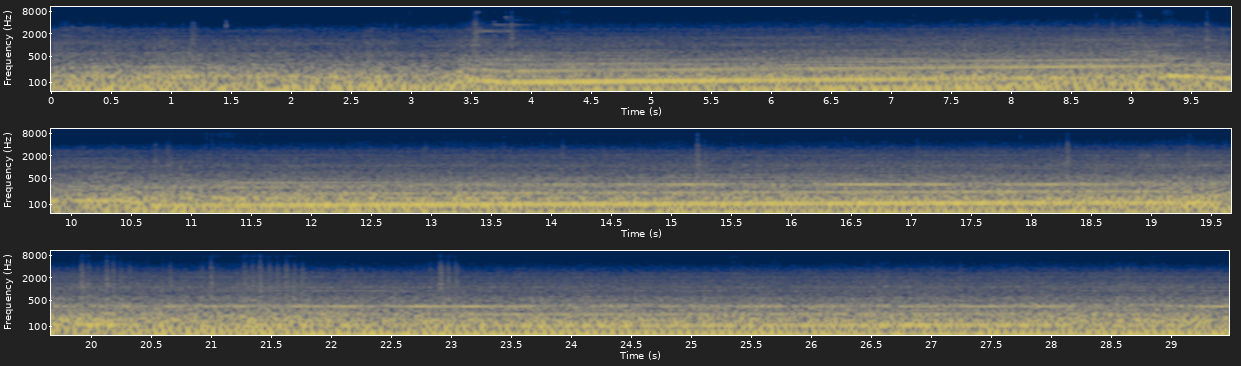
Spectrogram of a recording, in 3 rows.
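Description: A Lada VAZ-2108's 1.5-litre engine, heard from inside the car while driving. Its pitch rises a few seconds in, drops about ten seconds in, then holds steady over road noise.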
